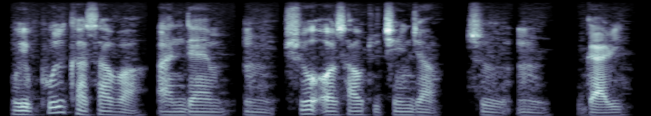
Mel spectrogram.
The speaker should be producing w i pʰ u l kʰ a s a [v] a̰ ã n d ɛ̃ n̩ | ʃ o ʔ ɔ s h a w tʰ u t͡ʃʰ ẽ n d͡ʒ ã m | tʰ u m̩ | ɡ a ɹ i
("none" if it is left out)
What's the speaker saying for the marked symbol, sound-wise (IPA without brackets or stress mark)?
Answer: v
